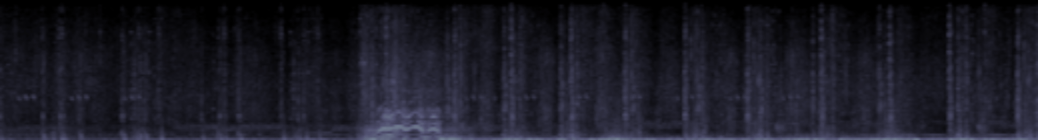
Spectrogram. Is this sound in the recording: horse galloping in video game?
yes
